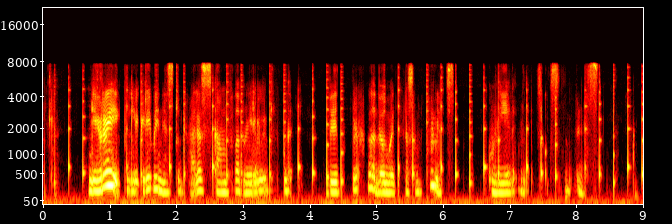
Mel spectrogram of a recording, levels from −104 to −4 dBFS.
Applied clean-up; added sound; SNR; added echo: neural diffusion model UNIVERSE++.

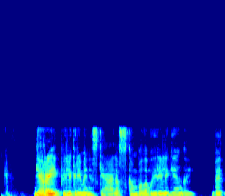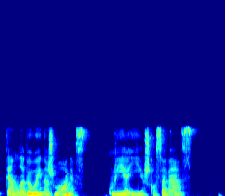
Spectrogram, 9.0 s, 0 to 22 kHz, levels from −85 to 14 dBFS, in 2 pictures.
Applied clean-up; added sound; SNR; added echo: neural mask model Resemble Enhance denoiser.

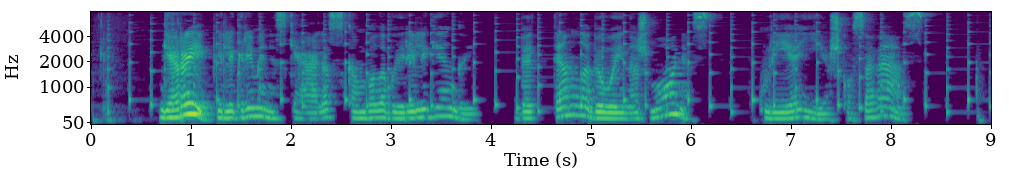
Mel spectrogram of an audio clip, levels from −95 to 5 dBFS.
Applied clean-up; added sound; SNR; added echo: classical method Wiener filter.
